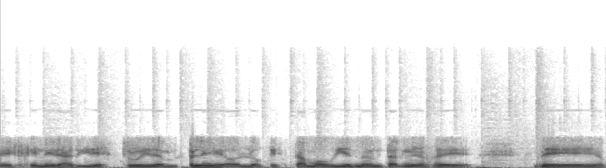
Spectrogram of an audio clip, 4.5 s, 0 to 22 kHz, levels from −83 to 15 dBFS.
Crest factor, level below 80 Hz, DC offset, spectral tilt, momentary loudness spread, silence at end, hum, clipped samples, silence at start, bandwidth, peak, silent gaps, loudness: 14 dB; -36 dBFS; under 0.1%; -8 dB/octave; 7 LU; 0 s; none; under 0.1%; 0 s; 9.4 kHz; 0 dBFS; none; -15 LUFS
